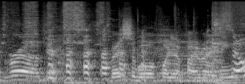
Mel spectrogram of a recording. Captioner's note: laughing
